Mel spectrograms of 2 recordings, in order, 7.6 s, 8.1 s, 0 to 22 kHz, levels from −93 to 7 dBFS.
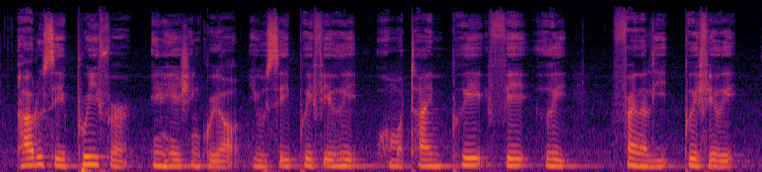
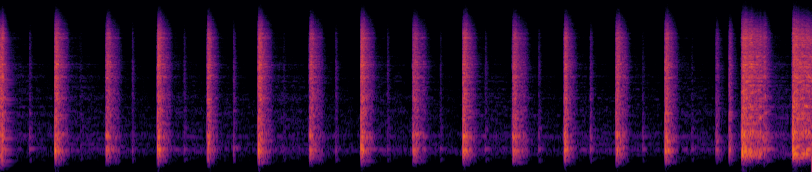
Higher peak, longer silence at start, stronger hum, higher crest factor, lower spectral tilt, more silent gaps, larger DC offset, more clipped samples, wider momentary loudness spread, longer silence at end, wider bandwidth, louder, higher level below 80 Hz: about the same, -10 dBFS vs -8 dBFS; first, 0.2 s vs 0 s; neither; second, 20 dB vs 26 dB; first, -5 dB/octave vs 3 dB/octave; neither; neither; neither; second, 9 LU vs 18 LU; first, 0.15 s vs 0 s; about the same, 18.5 kHz vs 18.5 kHz; about the same, -30 LUFS vs -31 LUFS; first, -48 dBFS vs under -90 dBFS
